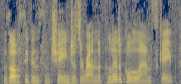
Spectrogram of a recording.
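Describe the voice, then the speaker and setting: A woman's voice: fairly low pitch, steady tone, fast. A woman moderating a business panel, upbeat and conversational. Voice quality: upbeat and conversational, tag questions. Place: conference hall.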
